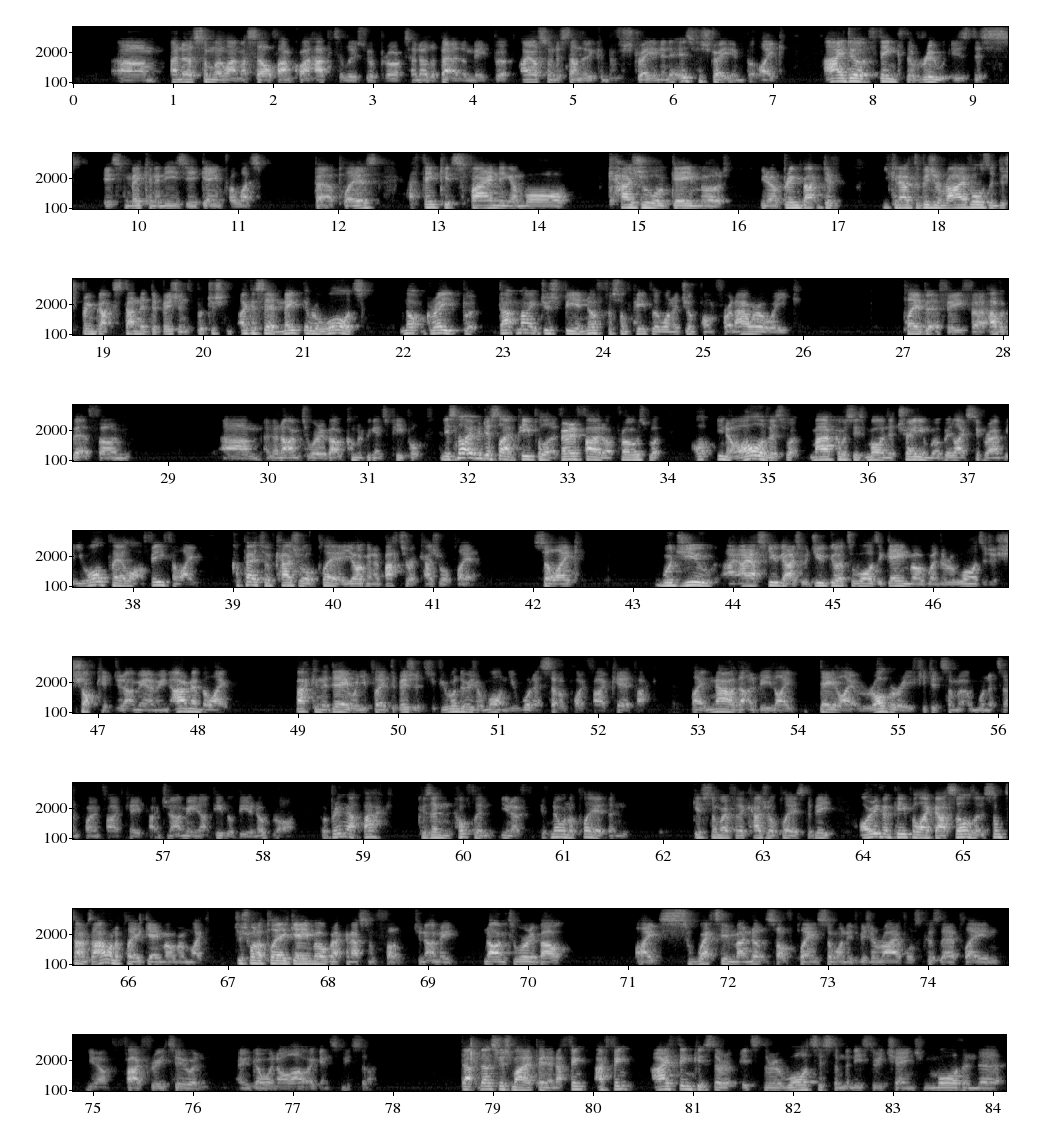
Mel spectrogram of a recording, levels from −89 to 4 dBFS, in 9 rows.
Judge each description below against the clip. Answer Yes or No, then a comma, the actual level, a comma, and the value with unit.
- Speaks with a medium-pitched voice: No, low, 125 Hz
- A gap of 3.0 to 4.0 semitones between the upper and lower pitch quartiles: No, average, 4.5 semitones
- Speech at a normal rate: No, fast, 265 wpm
